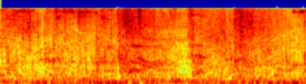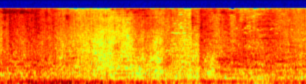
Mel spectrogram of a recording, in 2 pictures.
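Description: Blades strike a beast with heavy thuds.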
